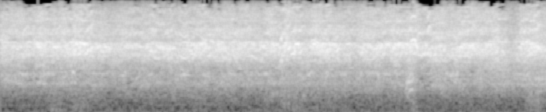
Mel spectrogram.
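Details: Rainbow lorikeets at a backyard bird feeder keep up a steady, shrill screeching chatter, high-pitched and harsh, with no pauses throughout.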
